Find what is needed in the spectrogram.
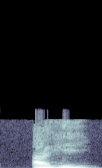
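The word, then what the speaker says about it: ahi (אַיֵּה): That word where translates the Hebrew word ahi, A-Y, ahi, that's how it's pronounced, which is an interrogative adjective or adverb, that's the word ahi, an interrogative adverb.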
